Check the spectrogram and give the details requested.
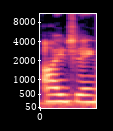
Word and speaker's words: Jing: And by the way, my name is Jing. That's pronounced like Beijing with an I.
